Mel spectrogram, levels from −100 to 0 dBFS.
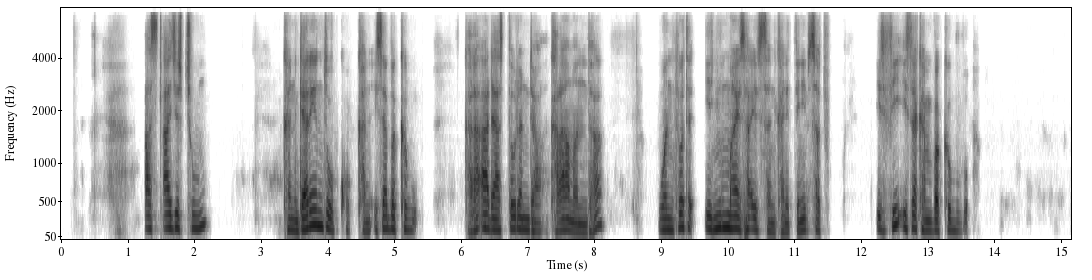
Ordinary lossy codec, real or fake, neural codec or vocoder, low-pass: MP3, 64 kbps; fake; codec, 16 kHz, 0.8 kbps, ZipCodec; 7.2 kHz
